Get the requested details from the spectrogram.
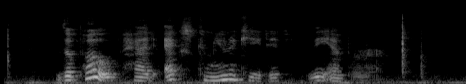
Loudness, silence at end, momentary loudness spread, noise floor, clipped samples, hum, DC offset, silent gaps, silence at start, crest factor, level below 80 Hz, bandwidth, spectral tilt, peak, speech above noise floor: -33 LUFS; 0 s; 23 LU; -52 dBFS; under 0.1%; none; under 0.1%; none; 0.05 s; 20 dB; -54 dBFS; 11 kHz; -6 dB/octave; -14 dBFS; 20 dB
